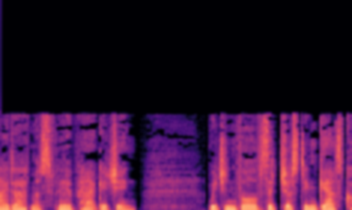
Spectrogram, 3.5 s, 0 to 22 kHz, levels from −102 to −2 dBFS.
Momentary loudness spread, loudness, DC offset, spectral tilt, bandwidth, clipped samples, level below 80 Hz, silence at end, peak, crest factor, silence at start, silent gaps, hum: 5 LU; -24 LUFS; under 0.1%; -5 dB/octave; 10.5 kHz; under 0.1%; -60 dBFS; 0 s; -8 dBFS; 16 dB; 0 s; none; none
